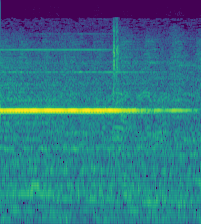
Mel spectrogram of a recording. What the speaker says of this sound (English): Yep, the buzzer goes.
